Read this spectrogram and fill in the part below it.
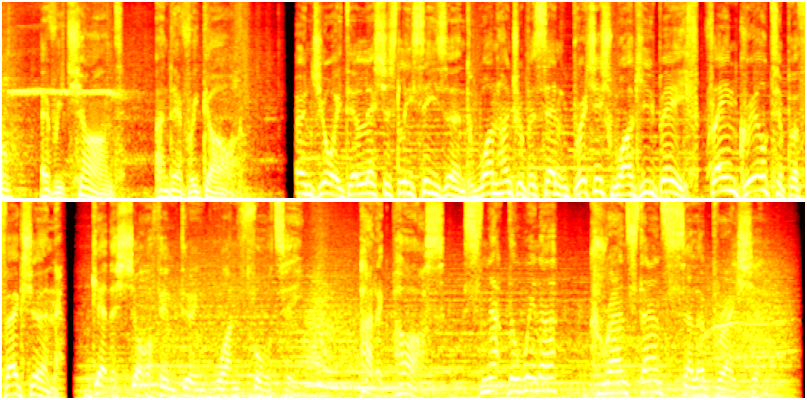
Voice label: london regional accent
